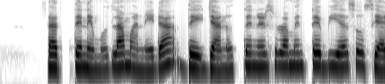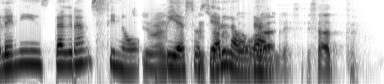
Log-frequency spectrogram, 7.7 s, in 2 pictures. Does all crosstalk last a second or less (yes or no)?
no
